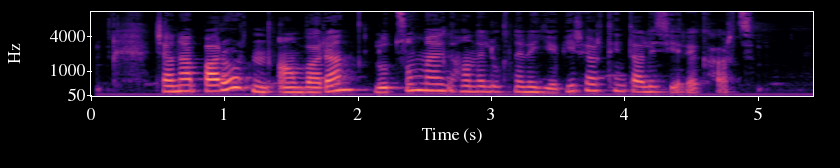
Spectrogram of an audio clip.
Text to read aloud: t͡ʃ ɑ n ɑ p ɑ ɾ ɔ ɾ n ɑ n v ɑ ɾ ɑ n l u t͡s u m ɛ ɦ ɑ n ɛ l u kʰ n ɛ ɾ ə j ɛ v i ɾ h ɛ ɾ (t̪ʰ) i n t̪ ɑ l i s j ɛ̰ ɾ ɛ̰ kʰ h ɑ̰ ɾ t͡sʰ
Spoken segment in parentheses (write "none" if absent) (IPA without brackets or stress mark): t̪ʰ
